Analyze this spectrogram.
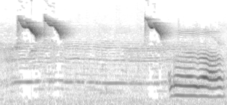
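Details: Dakun Merapi oriental white-eye, an untrained bird, calling insistently: two fast high descending chips, a pause, another chip, then a steady lower buzzy tone with a hum running underneath.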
